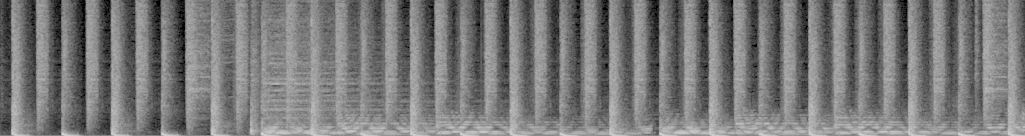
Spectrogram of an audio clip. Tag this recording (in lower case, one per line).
music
